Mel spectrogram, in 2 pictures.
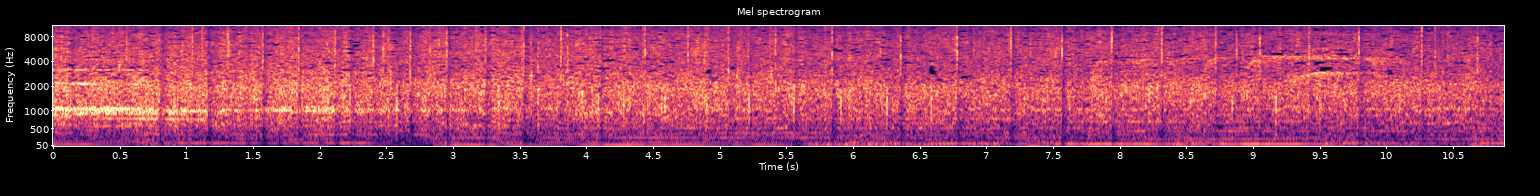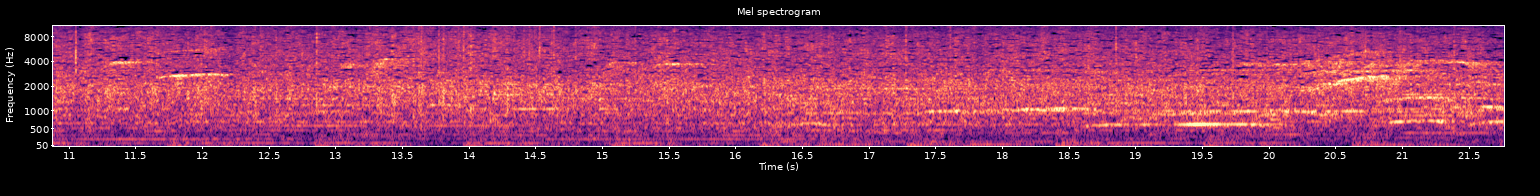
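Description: A large audience applauding steadily, with music playing underneath on a low bass line.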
